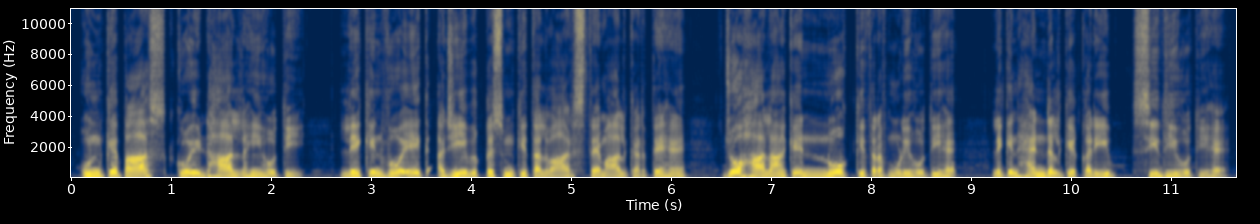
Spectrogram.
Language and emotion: Urdu, neutral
